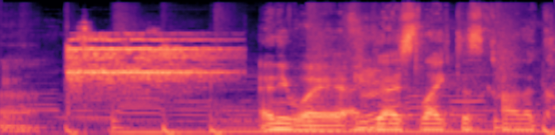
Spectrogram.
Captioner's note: high-pitched clinking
